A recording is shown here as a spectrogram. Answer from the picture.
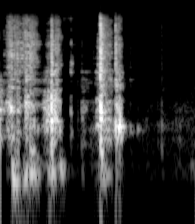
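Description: Toys and a cardboard box being handled and knocked about: a rustling clatter, then a second short burst of knocks about a second and a quarter in.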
